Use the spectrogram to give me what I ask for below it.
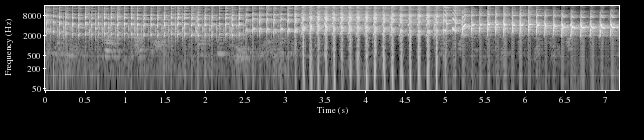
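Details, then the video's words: Lovebird pouring out a long, high trill, its rapid chattering pulses growing stronger and more rhythmic in the middle, then thinning to a sharper whistled run. "MASTERAN LOVE BIRD NGEKEK PANJANG"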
